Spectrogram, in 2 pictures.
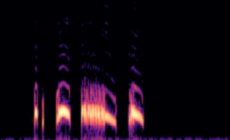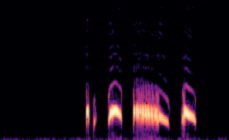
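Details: Spotted dove giving its cooing phrase twice, about four seconds apart. Each phrase has quick soft opening notes, a rolling drawn-out coo, and a last falling note, with silence between the phrases.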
